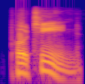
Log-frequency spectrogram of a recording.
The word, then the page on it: poteen: American English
